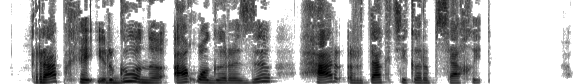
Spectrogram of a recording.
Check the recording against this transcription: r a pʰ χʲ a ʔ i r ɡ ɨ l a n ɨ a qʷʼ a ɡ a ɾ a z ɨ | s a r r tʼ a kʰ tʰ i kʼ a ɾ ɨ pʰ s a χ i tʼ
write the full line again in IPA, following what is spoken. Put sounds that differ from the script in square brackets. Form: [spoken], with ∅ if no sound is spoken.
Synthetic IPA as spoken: r a pʰ χʲ a ʔ i r ɡ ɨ l a n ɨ a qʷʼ a ɡ a ɾ a z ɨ | [ħ] a r r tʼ a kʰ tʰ i kʼ a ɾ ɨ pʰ s a χ i tʼ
